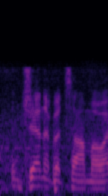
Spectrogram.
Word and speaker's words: Jeneba Tarmoh: TARMOH of the USA, Jeneba TARMOH, and it is pronounced Jeneba TARMOH, actually, not Jeneba or Geneva.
